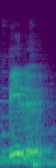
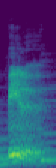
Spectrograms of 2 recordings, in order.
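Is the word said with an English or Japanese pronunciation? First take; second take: Japanese; Japanese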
